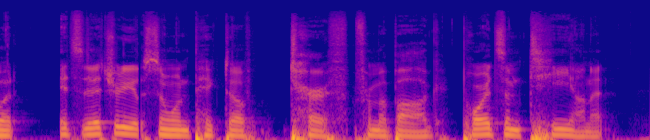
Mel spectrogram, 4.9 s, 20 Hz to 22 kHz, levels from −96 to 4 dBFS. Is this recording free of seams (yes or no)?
no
